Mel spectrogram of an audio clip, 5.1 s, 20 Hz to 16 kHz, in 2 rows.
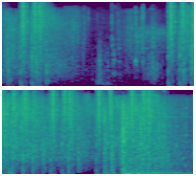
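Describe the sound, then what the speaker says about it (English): Rapid gunfire in Fallout 76 crackles in dense bursts against ghouls, with volleys of sharp shots close together and a louder, heavier blast near the end, no voices over it. "I'm shooting him in the head there"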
